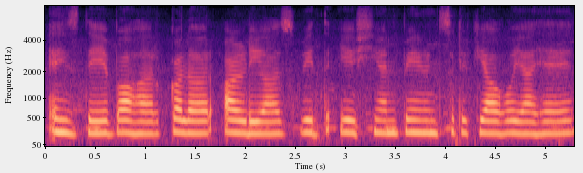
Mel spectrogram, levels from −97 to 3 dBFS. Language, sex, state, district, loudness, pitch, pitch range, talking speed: Punjabi, female, Punjab, Kapurthala, -17 LUFS, 225 Hz, 215-230 Hz, 125 wpm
